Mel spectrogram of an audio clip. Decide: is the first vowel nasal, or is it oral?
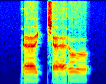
oral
